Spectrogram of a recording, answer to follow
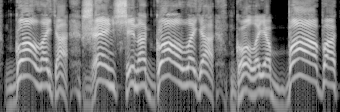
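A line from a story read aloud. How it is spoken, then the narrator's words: Shouting. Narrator (Russian): кричал Пушков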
